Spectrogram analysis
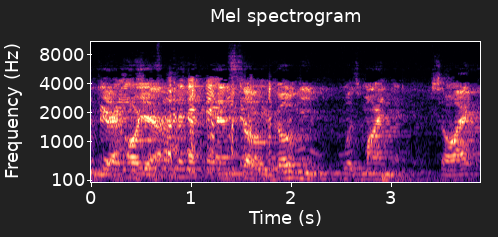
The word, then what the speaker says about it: Gogi: at the time that people might not be able to pronounce it correctly I thought how did you mispronounce that there you go everybody calls it Goji drives me crazy I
